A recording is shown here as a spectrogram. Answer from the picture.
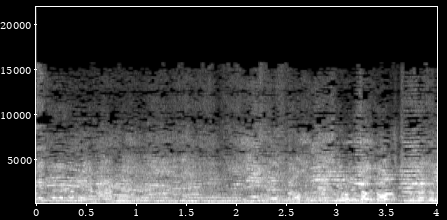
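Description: Many people talking at once: a crowd's chatter with no single voice standing out.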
